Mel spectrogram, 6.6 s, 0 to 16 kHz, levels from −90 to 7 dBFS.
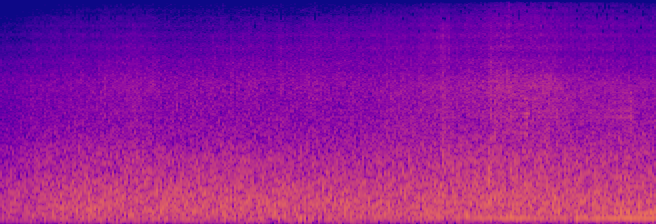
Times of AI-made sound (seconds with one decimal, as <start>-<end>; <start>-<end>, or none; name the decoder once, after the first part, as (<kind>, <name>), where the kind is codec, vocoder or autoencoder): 0.0-1.5 (vocoder, Vocos); 3.7-4.6; 5.4-6.6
